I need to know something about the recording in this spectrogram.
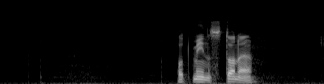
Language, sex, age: Swedish, male, 45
